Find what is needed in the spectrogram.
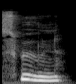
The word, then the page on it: swoon: British English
